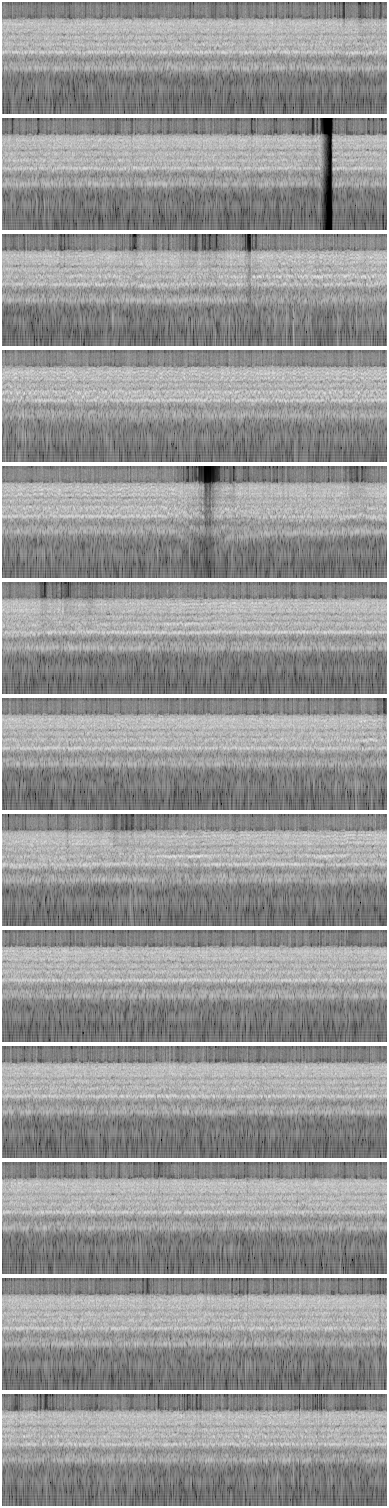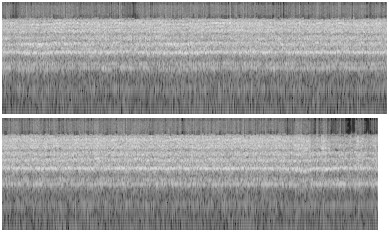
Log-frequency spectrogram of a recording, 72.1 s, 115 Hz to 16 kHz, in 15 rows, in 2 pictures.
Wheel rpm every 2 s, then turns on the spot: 230, 230, 230, 240, 230, 230, 220, 210, 210, 210, 170, 200, 230, 230, 230, 240, 230, 220, 220, 230, 230, 240, 230, 240, 230, 230, 240, 230, 230, 230, 230, 230, 230, 240, 230, 230.
none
